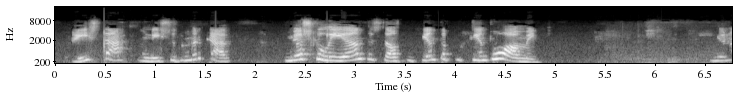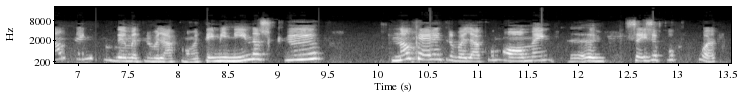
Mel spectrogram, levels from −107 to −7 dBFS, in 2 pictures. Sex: female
